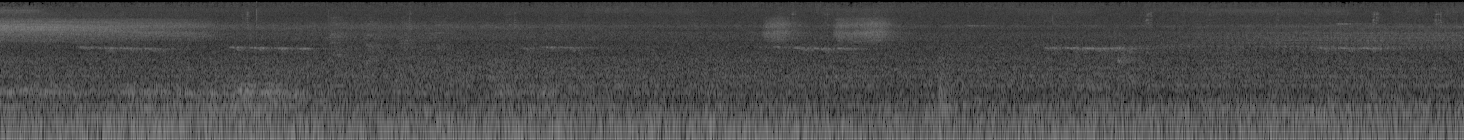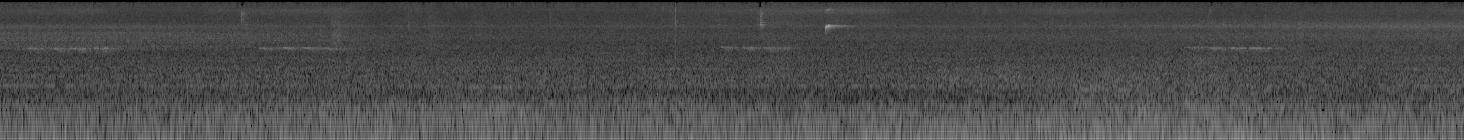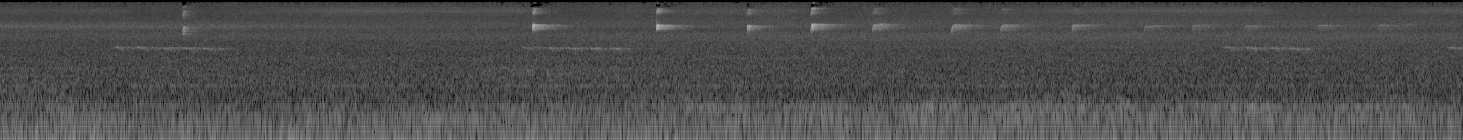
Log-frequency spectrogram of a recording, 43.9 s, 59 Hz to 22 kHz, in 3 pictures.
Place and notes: {
  "title": "City Greenway",
  "date": "2010-07-18 11:40:00",
  "description": "11:40am local time on a pedestrian and bicycle greenway inside the city limits, wld, world listening day",
  "latitude": "35.84",
  "longitude": "-78.69",
  "altitude": "69",
  "timezone": "America/New_York"
}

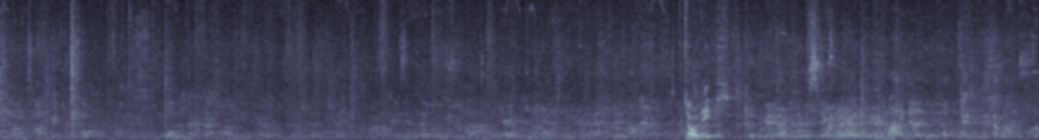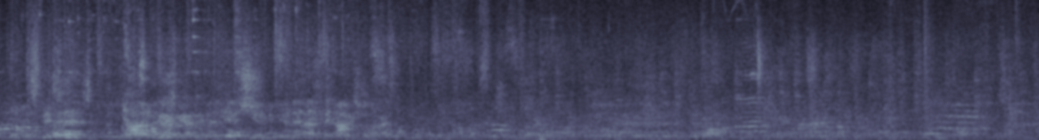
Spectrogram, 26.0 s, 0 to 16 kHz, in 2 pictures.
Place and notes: {
  "title": "Laubenspaziergang in der Berner Altstadt",
  "date": "2011-06-10 17:21:00",
  "description": "Lauben, Bern, Altstadt, Arkaden, Flanieren Richtung Zytglockenturm, Dialekt: Zytgloggeturm, Bärn du edle Schwyzer Stärn",
  "latitude": "46.95",
  "longitude": "7.45",
  "altitude": "547",
  "timezone": "Europe/Zurich"
}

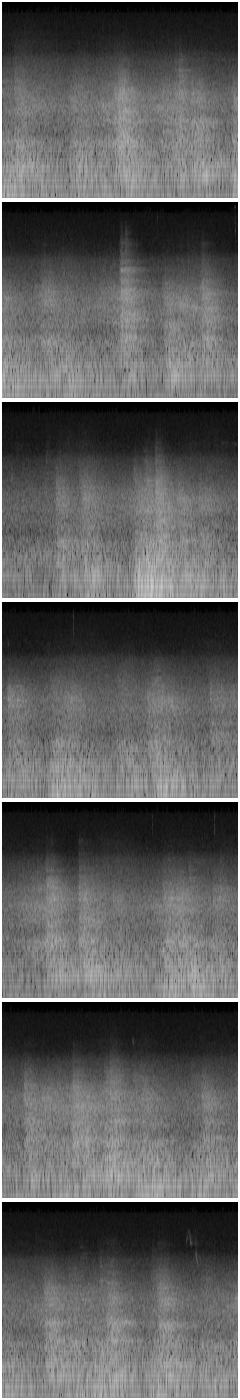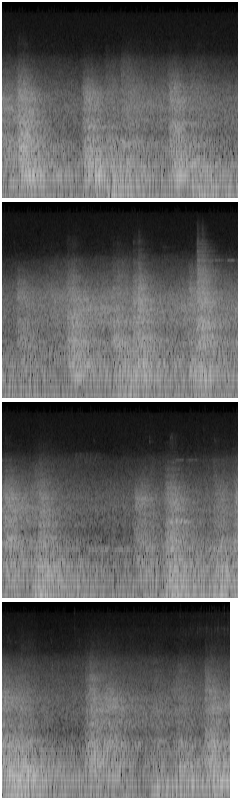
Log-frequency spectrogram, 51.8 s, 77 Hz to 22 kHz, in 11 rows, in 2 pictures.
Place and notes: {
  "title": "Bonn, Deutschland - urban drum-machine bonn",
  "date": "2010-07-23 14:10:00",
  "description": "A bicycle and walking path is leading under the Adenauer bridge directly along the rhine. And as is often the case in such architectural situations, these places become walkable drum-machines due to their traffic.",
  "latitude": "50.72",
  "longitude": "7.14",
  "altitude": "50",
  "timezone": "Europe/Berlin"
}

